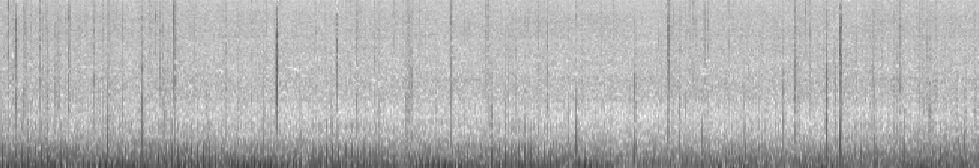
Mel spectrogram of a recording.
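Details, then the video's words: Cat purring in a soft, vibrating rumble with breath-paced swells, set against bright crackling and snapping of a burning fireplace; the purr eases slightly near the end. "Purring of a Cat"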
